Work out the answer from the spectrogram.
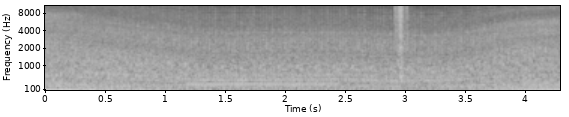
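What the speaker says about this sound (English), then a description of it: "Now this tractor is supposed to be underpowered for this windrower." Tractor engine in a farming video game, pulling a large windrower, drones steadily at a constant heavy low pitch with a brief faint click near the end, no voices over it.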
